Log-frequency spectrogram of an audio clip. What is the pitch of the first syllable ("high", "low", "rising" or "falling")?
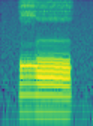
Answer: low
